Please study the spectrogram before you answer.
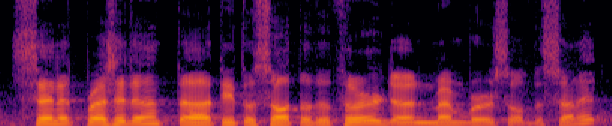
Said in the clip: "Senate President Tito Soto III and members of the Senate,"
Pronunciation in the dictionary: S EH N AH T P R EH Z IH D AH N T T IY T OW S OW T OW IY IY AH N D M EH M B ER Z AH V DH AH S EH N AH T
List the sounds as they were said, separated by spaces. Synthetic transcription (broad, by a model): S EH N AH T P R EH S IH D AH N T T IY T OW S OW T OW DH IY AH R D M EH M B ER S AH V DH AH S EH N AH T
